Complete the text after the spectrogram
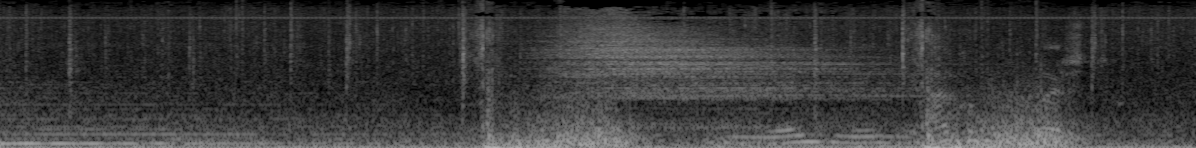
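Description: A campfire crackles softly.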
